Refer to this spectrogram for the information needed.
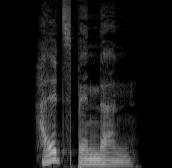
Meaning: dative plural of Halsband
- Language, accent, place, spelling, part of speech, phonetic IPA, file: German, Germany, Berlin, Halsbändern, noun, [ˈhalsˌbɛndɐn], De-Halsbändern.ogg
